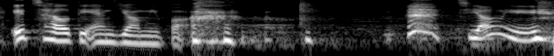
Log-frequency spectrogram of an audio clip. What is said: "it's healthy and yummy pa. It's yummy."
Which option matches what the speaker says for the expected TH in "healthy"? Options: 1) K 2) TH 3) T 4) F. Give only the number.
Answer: 3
